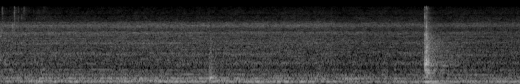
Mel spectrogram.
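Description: Water swirls and gurgles in a toilet bowl as a flush finishes.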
